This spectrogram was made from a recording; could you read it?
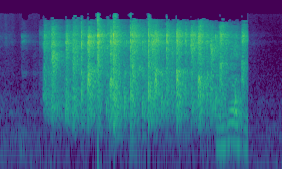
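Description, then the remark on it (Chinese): A crowd breaks into steady, warm applause welcoming a teacher to speak on the Dharma, many hands clapping together in a dense burst that lasts about two and a half seconds before stopping abruptly. “我们 热烈的掌声欢迎上司为我们说法。”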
